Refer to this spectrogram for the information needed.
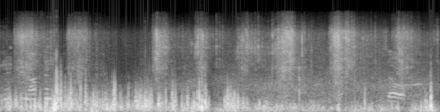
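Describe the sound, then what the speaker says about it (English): Wind gusting outdoors in a backyard, a steady rushing roar with microphone buffeting and swells every second or so, loud throughout, with a person talking over it. "it's windy"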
